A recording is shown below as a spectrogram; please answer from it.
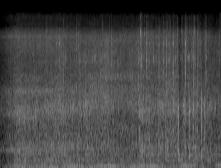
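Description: Wind rushing over an action camera's microphone as a mountain bike rolls along the trail, a steady deep rumble that cuts in abruptly just after the start.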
